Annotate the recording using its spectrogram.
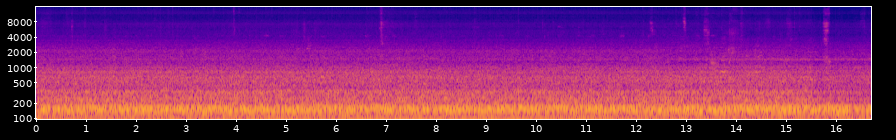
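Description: A jet engine roars steadily, heard from inside an airliner's cabin.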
